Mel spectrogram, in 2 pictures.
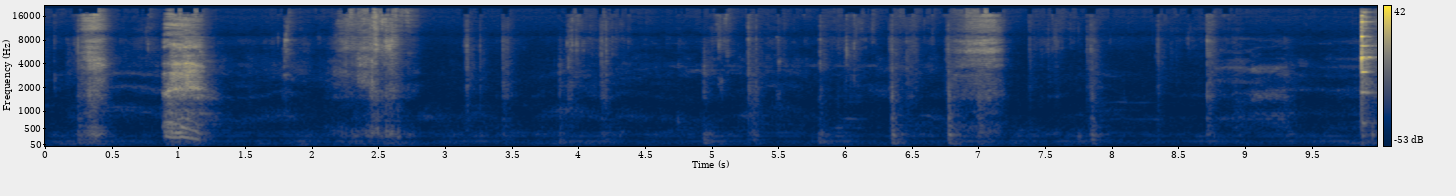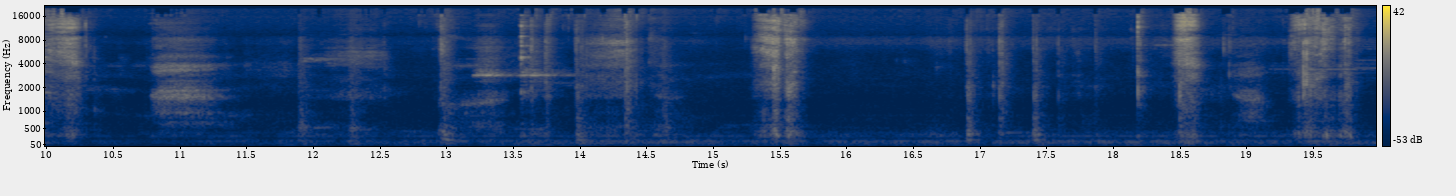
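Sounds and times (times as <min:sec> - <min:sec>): dishes and cutlery clinking: 0:09.8 - 0:10.4, 0:13.3 - 0:14.5.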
